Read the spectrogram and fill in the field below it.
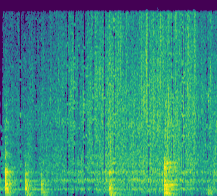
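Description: Minced meat sizzles steadily in a hot pan while a utensil scrapes and stirs it in several distinct strokes, close up, with no talking.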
